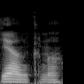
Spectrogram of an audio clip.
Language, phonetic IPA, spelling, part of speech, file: Polish, [ˈpʲjɛ̃ŋknɨ], piękny, adjective, Pl-piękny.ogg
